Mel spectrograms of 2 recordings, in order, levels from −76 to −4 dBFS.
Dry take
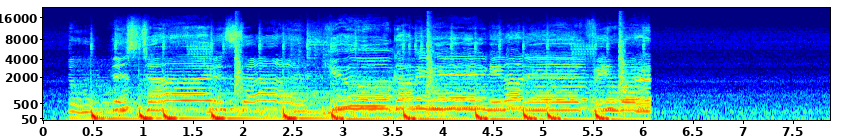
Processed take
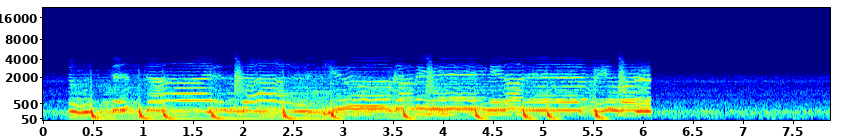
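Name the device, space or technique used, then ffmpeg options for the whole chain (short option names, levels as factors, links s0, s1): bass amplifier: -af "acompressor=threshold=0.141:ratio=6,highpass=f=75:w=0.5412,highpass=f=75:w=1.3066,equalizer=f=160:t=q:w=4:g=7,equalizer=f=240:t=q:w=4:g=8,equalizer=f=780:t=q:w=4:g=-7,lowpass=f=2200:w=0.5412,lowpass=f=2200:w=1.3066"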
